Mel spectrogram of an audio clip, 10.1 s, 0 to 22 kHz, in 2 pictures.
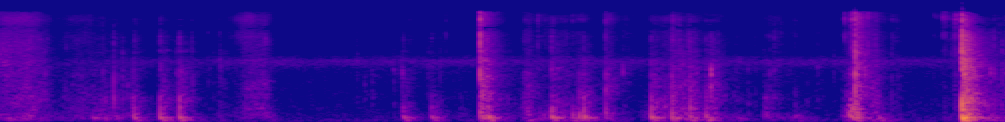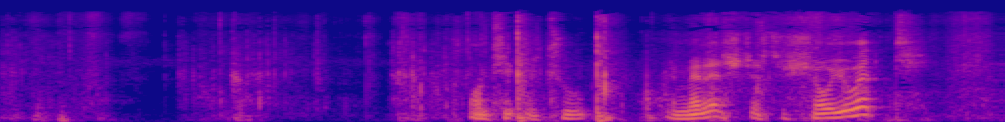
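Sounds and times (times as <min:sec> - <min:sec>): packaging crinkling: 0:04.2 - 0:08.0.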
